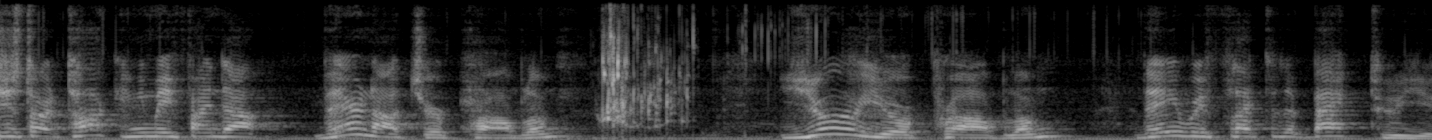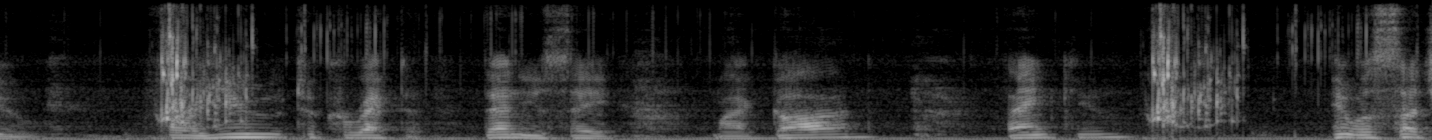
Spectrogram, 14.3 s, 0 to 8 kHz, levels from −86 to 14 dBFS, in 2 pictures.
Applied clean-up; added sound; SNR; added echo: none; Liquid; 7 dB; reverberation time 0.4 s.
